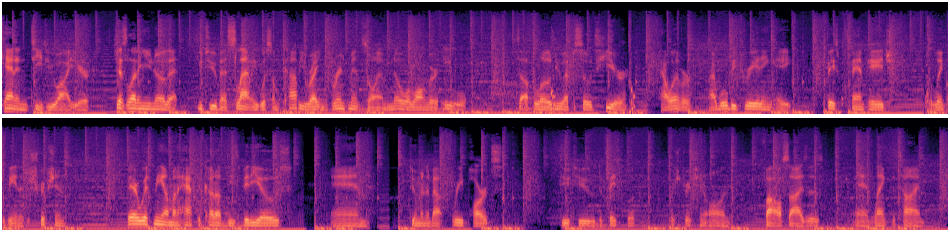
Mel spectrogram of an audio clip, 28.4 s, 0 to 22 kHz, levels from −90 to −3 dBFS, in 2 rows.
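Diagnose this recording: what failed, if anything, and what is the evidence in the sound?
Broken MP3 bit reservoir at 8.22 to 8.30 s, 9.42 to 9.49 s, 12.58 to 12.66 s and 13.81 to 13.89 s: each is a 70 to 85 ms burst where the sound jumps forward and comes out garbled, spanning about three frames of roughly 26 ms. This points to the codec stage, likely frames dropped from the stream, so the next frames reach back into the reservoir for data that now belongs to other frames.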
